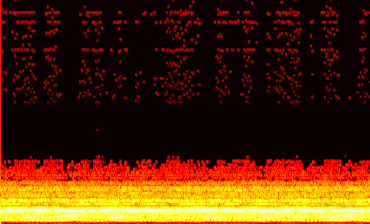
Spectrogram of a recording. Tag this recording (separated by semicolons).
ambient; creepy; dark; film; processed; score; sinister; sitar; soundesign; spooky; suspense; terror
